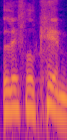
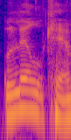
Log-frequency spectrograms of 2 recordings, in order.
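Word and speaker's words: Lil' Kim: Steve I see there it's a track by Little Kim but how are you pronouncing it I'm pronouncing that correctly Lil Kim oh no T's involved and it's a jump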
